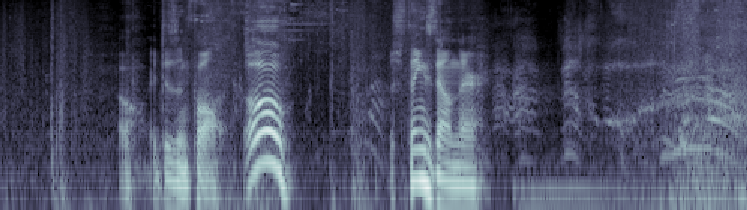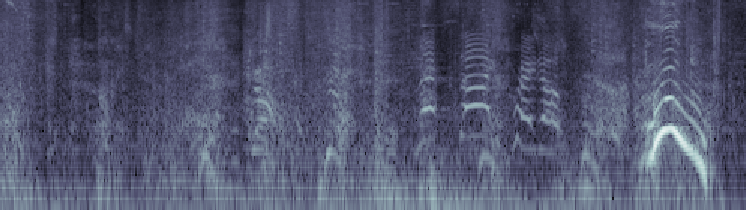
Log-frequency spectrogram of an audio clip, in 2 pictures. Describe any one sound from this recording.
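A young man shouts and exclaims excitedly into a close microphone.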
